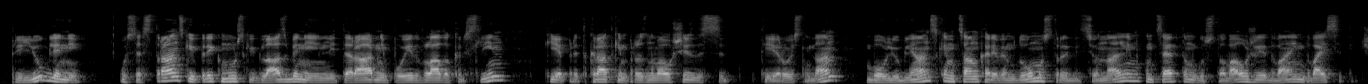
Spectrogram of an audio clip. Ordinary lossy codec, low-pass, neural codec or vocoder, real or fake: none; none; none; real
